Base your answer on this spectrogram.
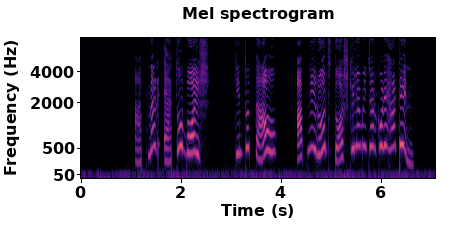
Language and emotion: Bengali, surprised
